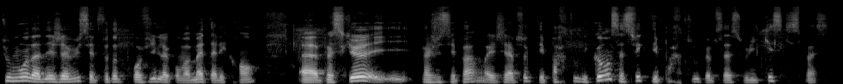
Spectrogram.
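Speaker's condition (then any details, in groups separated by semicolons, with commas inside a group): No condition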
